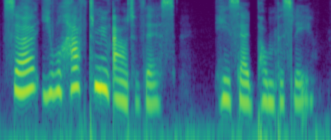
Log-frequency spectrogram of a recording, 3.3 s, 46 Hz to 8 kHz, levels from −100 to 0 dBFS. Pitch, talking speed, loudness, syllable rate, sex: 230 Hz, 215 wpm, -19 LUFS, 5.4 syllables/s, female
